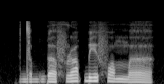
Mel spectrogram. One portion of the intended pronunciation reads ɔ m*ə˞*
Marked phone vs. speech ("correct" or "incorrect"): incorrect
